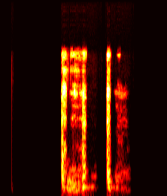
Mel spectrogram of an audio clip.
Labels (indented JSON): {
  "expert_labels": [
    {
      "quality": "poor",
      "cough_type": "dry",
      "dyspnea": false,
      "wheezing": false,
      "stridor": false,
      "choking": false,
      "congestion": false,
      "nothing": true,
      "diagnosis": "healthy cough",
      "severity": "pseudocough/healthy cough"
    }
  ],
  "gender": "female",
  "respiratory_condition": false,
  "fever_muscle_pain": false,
  "status": "healthy"
}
